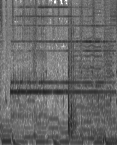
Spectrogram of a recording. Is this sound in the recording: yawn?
no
